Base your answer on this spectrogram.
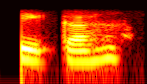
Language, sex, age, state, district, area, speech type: Sindhi, female, 45-60, Delhi, South Delhi, urban, conversation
